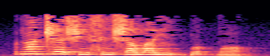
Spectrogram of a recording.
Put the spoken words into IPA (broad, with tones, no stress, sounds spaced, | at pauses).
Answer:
ɡ ã˦ d͡ʒ ɛ˦˨ ʃ i˧ s i˧ ʃ a˧ w a˧ j i˨ ɡ͡b o˧ ɡ͡b ɔ̃˨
